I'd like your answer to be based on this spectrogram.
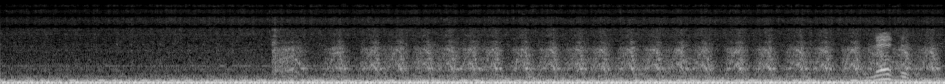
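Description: A Duramax LV7 diesel truck engine cranking without starting, heard as a steady rhythmic churn under a loud continuous hum, with people talking nearby.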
